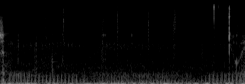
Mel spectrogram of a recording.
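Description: A cat purrs close by, a soft continuous low rumble with gentle rhythmic pulses, quiet and intimate, with a few faint clicks and a light tap near the end.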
